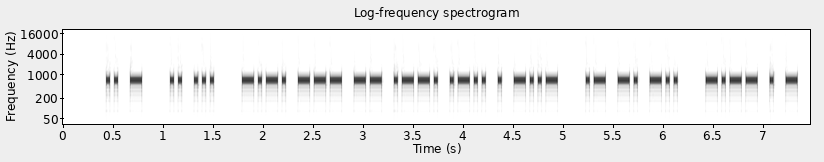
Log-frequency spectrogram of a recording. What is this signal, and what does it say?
Morse code, heard as a keyed tone, about 30 wpm, 700 Hz. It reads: IT IS COMPLEX AND YET
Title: Sentences from Top 1000 Words - Review Part 6 - 30wpm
